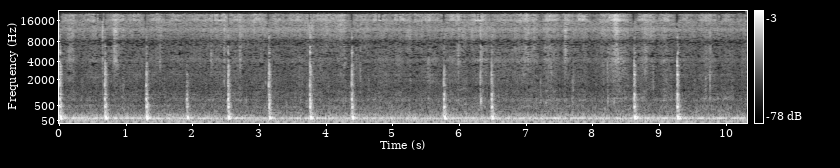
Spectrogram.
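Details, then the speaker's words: Geely Atlas Pro at 4,500 km. Sharp single clunks, about a hundred a minute, are heard in the quiet cabin when the steering wheel is turned right; turning left is silent. The knock comes from the steering or front suspension, cause unknown, and the owner plans a dealer visit. "стук влево крутишь нормально вправо что-то стучит поеду к дилерам"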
